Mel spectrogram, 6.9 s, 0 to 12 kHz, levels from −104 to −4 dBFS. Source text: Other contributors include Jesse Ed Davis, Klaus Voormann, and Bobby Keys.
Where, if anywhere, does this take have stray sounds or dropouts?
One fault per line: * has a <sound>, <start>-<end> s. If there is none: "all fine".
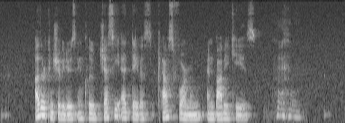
* has a laugh, 5.4-6.1 s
